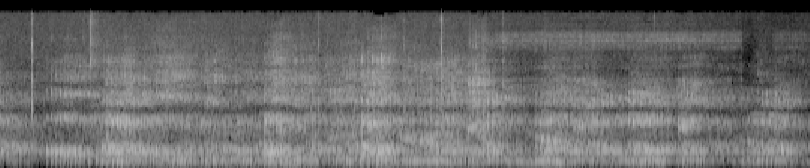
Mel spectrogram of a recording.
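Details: Fallow deer (Dama dama) vocalising as part of reproductive behaviour: rough, harmonic groans running almost continuously, overlapping one another, with scattered clicks and knocks in the background.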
